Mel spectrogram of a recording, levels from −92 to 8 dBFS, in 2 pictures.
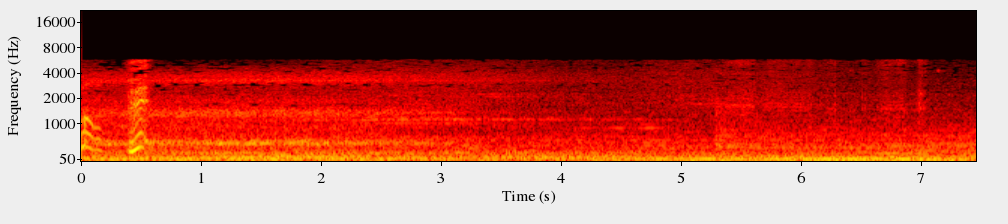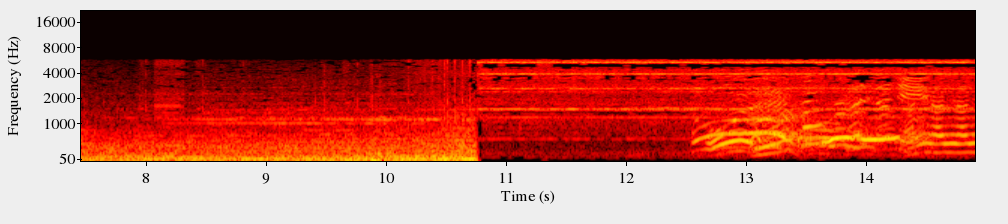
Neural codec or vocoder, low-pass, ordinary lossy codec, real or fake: none; 7.2 kHz; MP3, 24 kbps; real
